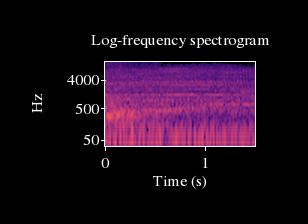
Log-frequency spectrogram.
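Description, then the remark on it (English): A monster roar sound effect for a monster in the basement: a loud, deep, rumbling growl that holds steady for about a second and a half, with a slightly higher snarling tone at the start and no voices. “There's a monster in the basement.”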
